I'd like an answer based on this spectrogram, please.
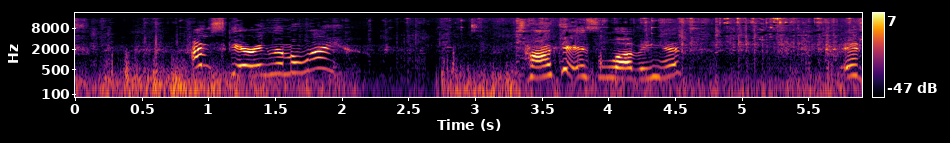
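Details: Tonka the Alaskan Malamute hauling a beach bike beside a river, voicing two clusters of quavering, rising-and-falling howled yodels separated by a pause, against steady rough background noise from the ride and water.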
